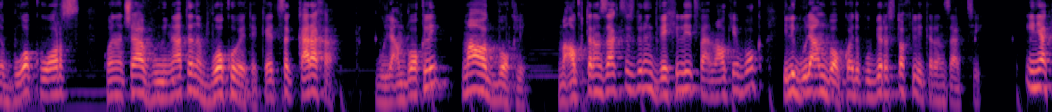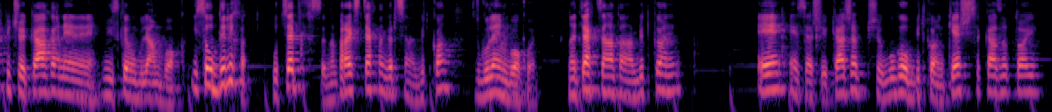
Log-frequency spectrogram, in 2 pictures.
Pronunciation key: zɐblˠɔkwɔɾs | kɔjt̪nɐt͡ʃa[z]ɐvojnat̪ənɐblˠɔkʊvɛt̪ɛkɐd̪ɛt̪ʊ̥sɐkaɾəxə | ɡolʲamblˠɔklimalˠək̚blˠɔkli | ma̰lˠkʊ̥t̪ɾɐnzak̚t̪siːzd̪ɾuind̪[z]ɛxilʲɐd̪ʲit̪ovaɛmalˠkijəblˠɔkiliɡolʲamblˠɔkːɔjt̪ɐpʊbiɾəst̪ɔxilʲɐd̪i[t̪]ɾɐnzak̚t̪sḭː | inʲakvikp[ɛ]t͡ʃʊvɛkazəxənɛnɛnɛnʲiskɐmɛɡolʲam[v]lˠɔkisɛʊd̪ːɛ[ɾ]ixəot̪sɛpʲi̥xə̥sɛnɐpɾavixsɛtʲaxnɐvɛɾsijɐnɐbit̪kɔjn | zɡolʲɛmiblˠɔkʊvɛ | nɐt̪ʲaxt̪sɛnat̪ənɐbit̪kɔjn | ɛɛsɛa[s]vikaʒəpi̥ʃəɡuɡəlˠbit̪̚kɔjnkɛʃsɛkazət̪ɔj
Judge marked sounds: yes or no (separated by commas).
no, no, yes, no, no, no, no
